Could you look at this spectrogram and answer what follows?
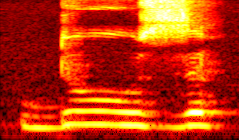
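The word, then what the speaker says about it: douze: عن طريق اول حاجه بنطق الكلمه فالكلمه عندي نطقها دوز دوز دوز دوز دوز دوز فانا اول حاجه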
